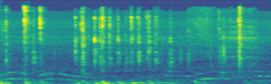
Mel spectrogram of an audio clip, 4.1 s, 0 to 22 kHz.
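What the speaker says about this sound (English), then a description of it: "for the footer, go ahead and type in Chapter 8 Grader Project" Footer text is typed on a computer keyboard in quick, irregular bursts of soft clicks, close and quiet, with no one speaking.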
